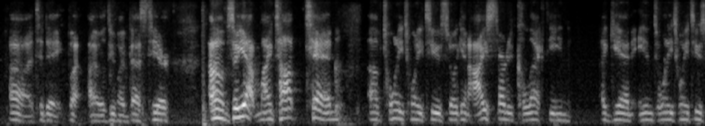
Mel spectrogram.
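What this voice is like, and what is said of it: Slightly raspy, strained voice. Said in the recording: “I lost my voice over the holidays, so I am a little raspy”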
